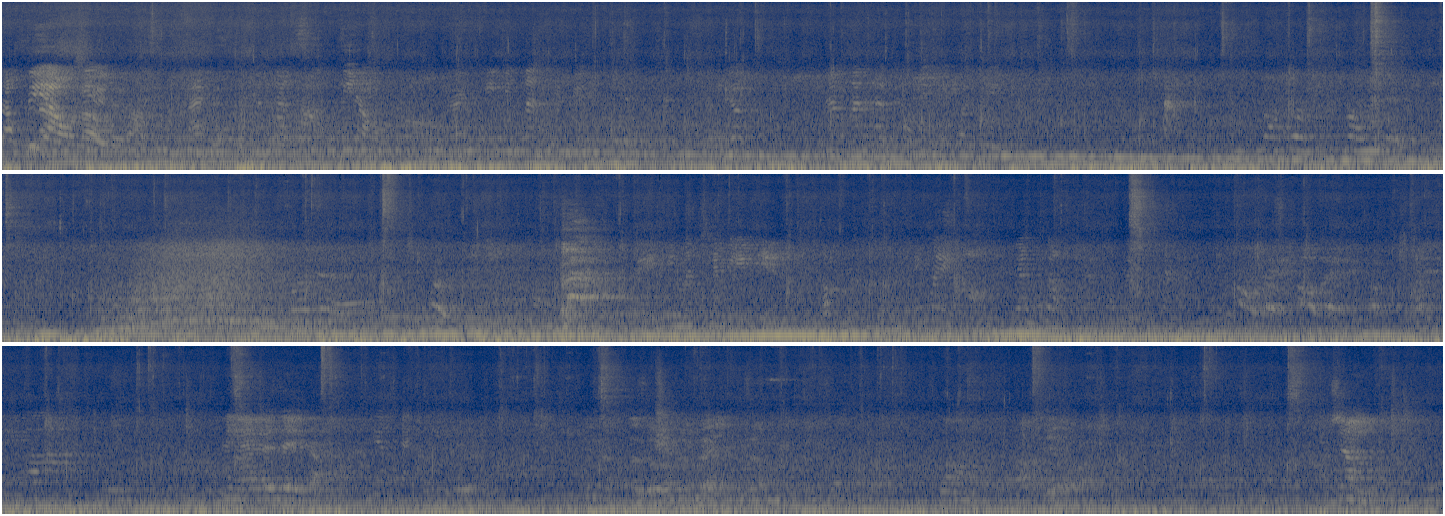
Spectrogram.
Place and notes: Go into the old tunnel, Tourists, Traffic sound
